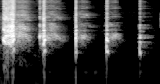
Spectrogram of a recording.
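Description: A forceful burst followed by four shorter, fading explosive bursts in quick succession, a sneeze-like coughing fit.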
